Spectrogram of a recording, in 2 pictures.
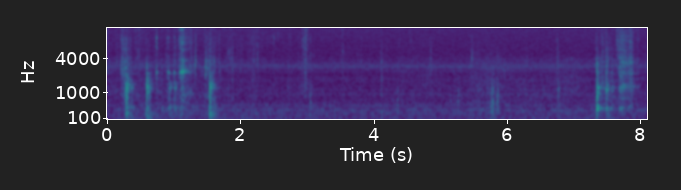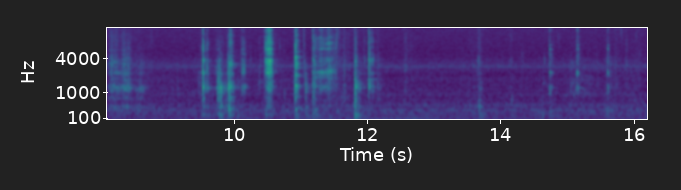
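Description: A metal fork and a wooden spatula scraping and clinking against a cast-iron Dutch oven and a plate as portions of baked lasagna are lifted out and served. The clinks come in scattered bursts: a few in the first second or two, then a busier run from about seven to twelve seconds in, with a quiet stretch between.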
